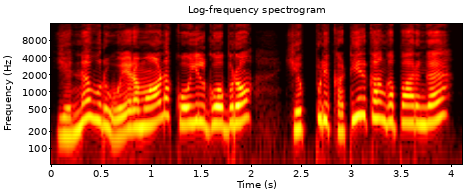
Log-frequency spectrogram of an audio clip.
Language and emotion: Tamil, surprised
